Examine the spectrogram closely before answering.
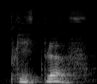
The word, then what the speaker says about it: pliff-ploff: This is Renaissance French for clippity-clop, and it is of course pronounced pliff-ploff, which is much more stylish than Anglo-Saxon clippity-clop, because the French are of course more stylish than us in everything.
